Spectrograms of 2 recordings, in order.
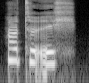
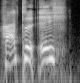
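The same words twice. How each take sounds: First: Sighing. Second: Raven's croaked question, higher; croaking. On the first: Little witch sighs to the raven about her broom, sighing. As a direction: breathe it out, resigned. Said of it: "seufzte die kleine Hexe". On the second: The raven Abraxas echoes the witch's words, croaking. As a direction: croak it back puzzled like a raven. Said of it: "krächzte Abraxas". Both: A narrator's reading.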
